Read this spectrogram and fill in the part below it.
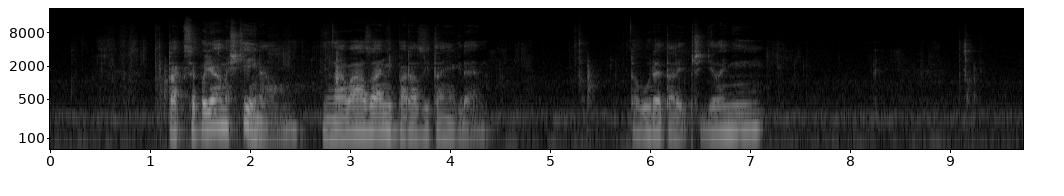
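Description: Paper pages rustle and flap as a booklet is leafed through.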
